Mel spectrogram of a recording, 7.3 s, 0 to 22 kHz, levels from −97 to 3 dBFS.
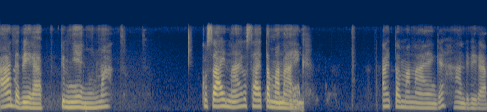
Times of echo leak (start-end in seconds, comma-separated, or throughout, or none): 0.18-0.24, 0.64-0.91, 1.25-1.29, 1.78-2.21, 4.33-4.95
